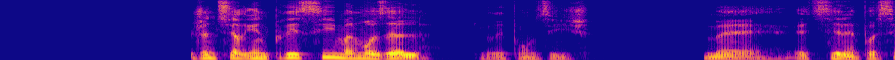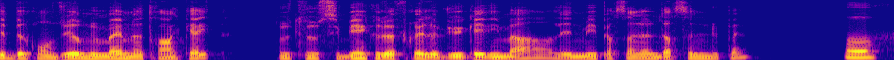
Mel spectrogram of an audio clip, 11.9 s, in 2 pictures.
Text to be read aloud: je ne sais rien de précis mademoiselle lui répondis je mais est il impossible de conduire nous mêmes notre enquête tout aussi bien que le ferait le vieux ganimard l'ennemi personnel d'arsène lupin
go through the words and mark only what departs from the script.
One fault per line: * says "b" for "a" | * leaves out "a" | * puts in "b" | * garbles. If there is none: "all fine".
all fine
